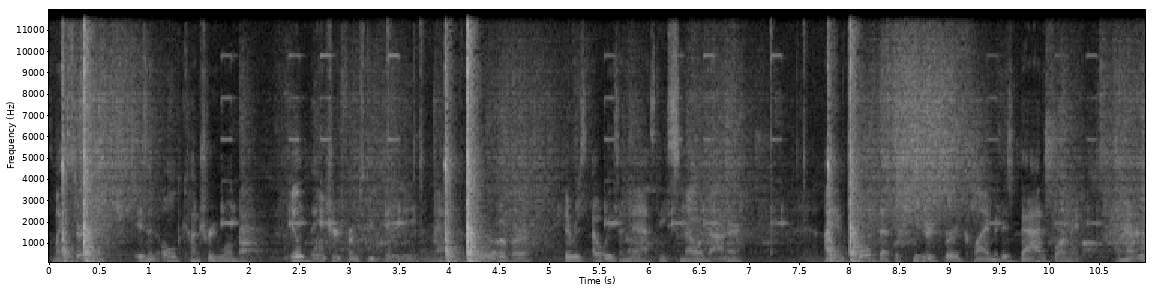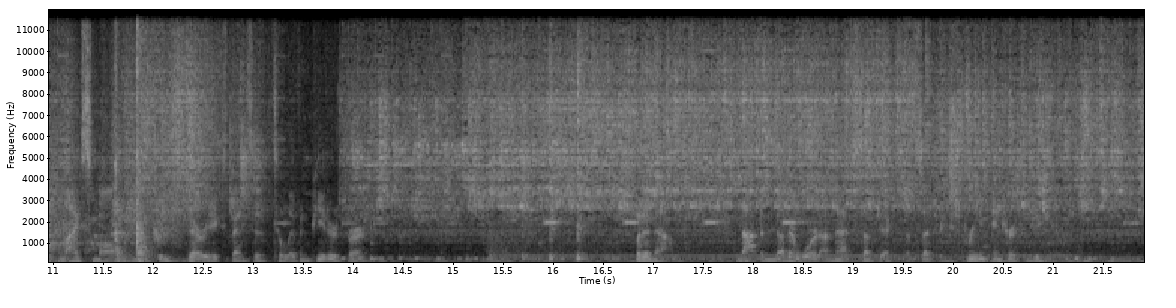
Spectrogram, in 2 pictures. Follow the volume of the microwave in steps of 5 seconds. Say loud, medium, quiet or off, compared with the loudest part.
loud, medium, medium, quiet, quiet.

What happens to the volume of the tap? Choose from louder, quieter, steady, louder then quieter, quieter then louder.
louder.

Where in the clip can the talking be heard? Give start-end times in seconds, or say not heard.
0.0-14.2, 16.8-21.1.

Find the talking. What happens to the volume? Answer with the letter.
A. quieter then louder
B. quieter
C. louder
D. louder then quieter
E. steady
E.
